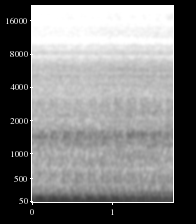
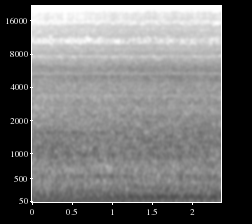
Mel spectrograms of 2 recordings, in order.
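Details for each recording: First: 2005 Ford F250 6.0 Powerstroke diesel that ran rough, then would not start: after priming and refilling the tank, it settles into a steady, deep, smooth rumble; the no-start was fuel starvation from an empty tank. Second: 2005 Ford F250 6.0 Powerstroke diesel after fuel tank pickup repair and pump priming, quarter tank of fuel: steady, even idle with regular settled clatter, no misses or surging. Normal idle after fix.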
